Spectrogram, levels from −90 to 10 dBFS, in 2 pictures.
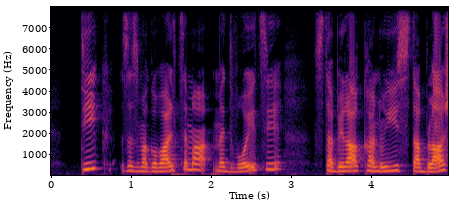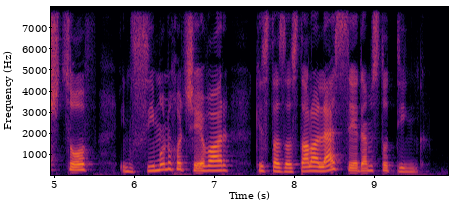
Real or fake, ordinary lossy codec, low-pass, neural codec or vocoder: real; none; none; none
